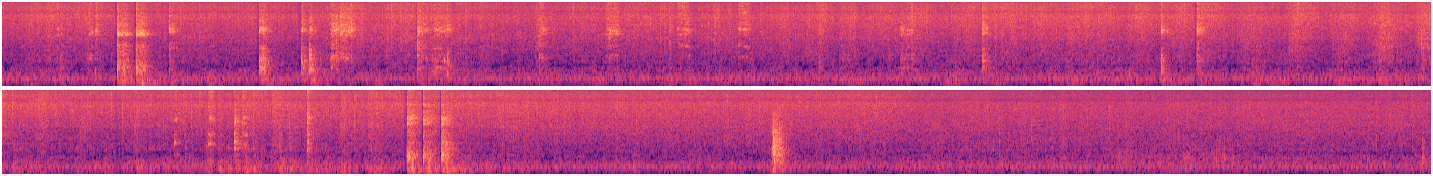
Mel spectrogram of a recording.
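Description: Chopped cabbage sizzling in a hot steel wok while a spatula stirs and scrapes it around the pan, with frequent short scrapes over the steady frying hiss. A single sharp tap comes about two-thirds of the way through, after which the stirring stops and the sizzle carries on a little softer.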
